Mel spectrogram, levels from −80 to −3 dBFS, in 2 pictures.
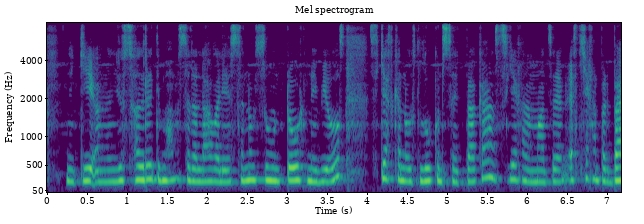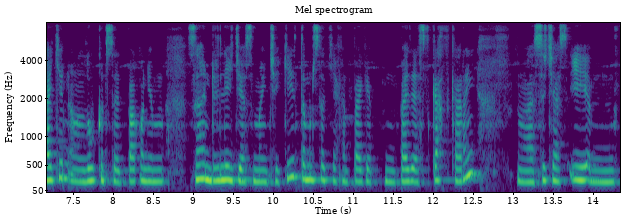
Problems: background sounds at intervals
